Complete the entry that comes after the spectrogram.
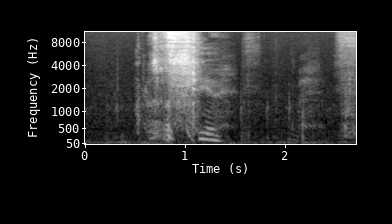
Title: I have the sneezes!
